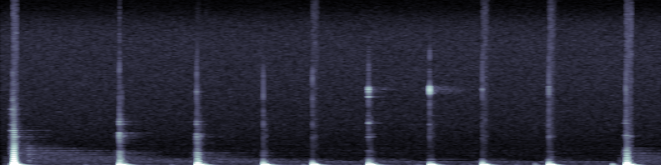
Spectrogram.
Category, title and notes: Sound effects > Experimental
Plastic Comb Kicks
Less processed version of recording of plastic comb, kick drum like sound
recorded, sample, deep, techno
